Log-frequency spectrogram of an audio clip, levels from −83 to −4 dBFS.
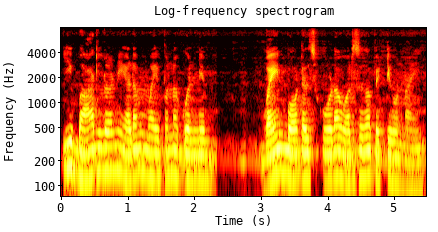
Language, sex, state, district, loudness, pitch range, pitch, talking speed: Telugu, male, Telangana, Hyderabad, -18 LUFS, 115-135 Hz, 125 Hz, 130 wpm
